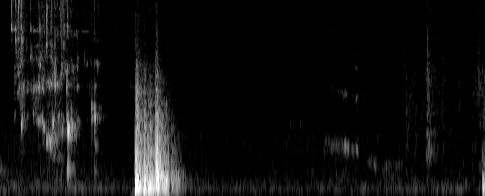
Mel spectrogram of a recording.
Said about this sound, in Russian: сейчас я попью воды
